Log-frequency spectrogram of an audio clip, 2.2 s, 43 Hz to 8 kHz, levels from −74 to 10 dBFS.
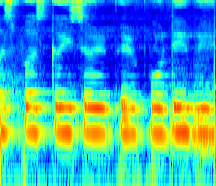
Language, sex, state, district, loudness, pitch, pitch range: Hindi, female, Arunachal Pradesh, Papum Pare, -13 LUFS, 195 Hz, 190-195 Hz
